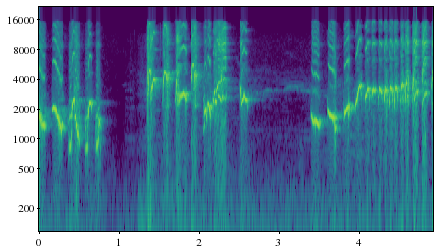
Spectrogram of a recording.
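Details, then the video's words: White-rumped shama song used as a lure to provoke a reply: loud varied whistled and chattering phrases, a pause with a faint thin whistle, then a rising run of rapid sweeping notes. "Pancingan Begini Yang Disukai Murai Batu Seketika Langsung Nyaut"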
